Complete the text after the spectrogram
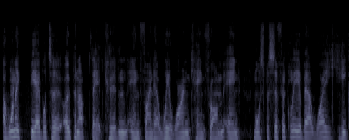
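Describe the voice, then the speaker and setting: A man speaks as a podcast host in a casual, conversational interview style. His voice sits at an average male pitch. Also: little pitch movement, brisk.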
